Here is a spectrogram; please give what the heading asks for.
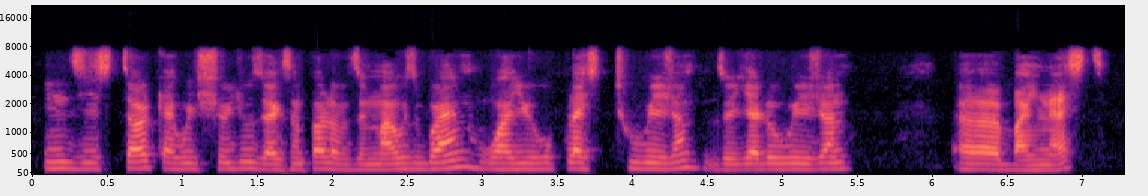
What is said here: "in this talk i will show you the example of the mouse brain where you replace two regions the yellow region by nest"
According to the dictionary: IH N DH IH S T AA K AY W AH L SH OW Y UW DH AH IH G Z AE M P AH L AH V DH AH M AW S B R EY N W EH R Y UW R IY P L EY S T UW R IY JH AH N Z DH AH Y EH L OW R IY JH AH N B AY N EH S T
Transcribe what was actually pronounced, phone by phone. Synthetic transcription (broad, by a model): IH N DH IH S T AA K AY W AH L SH OW Y UW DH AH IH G Z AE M P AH L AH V DH AH M AW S B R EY N W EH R Y UW R IY P L EY S T UW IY ZH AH N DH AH Y EH L OW W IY ZH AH N B AY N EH S T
